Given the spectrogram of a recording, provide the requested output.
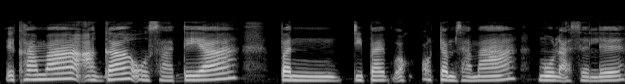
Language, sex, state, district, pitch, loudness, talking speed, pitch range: Wancho, female, Arunachal Pradesh, Longding, 200 Hz, -17 LUFS, 165 wpm, 185-220 Hz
